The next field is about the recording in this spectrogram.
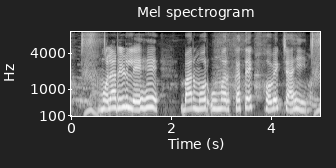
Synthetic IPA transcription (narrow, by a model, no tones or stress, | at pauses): moːlaɾiɽleɦe | baːɾmoːɾuməɾkət̪eːkhoːʋek̚t͡ʃaːɦi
